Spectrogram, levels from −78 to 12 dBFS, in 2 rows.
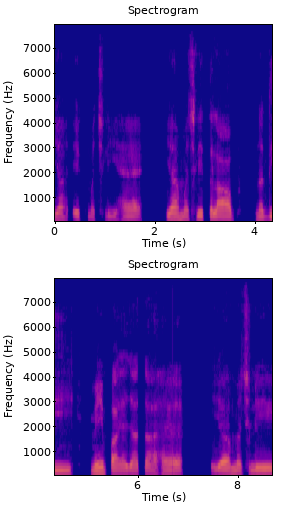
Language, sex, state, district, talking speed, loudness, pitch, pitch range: Hindi, male, Bihar, Jahanabad, 105 wpm, -32 LUFS, 125 Hz, 120-140 Hz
